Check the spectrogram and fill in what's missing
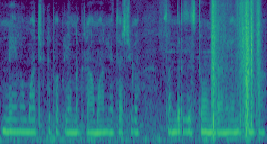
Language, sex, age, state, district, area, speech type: Telugu, female, 18-30, Andhra Pradesh, Guntur, urban, spontaneous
